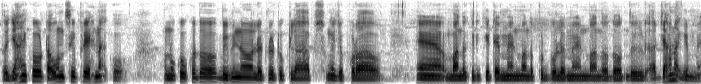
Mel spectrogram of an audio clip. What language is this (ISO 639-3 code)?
sat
